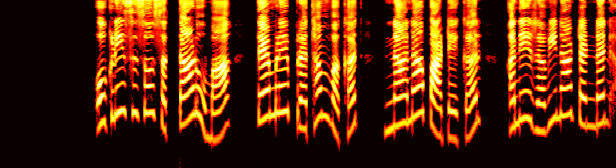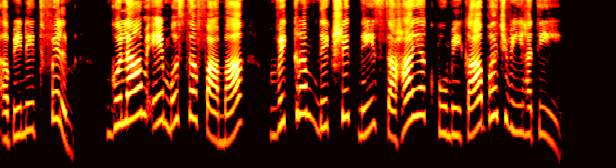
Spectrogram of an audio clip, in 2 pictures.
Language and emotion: Gujarati, neutral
